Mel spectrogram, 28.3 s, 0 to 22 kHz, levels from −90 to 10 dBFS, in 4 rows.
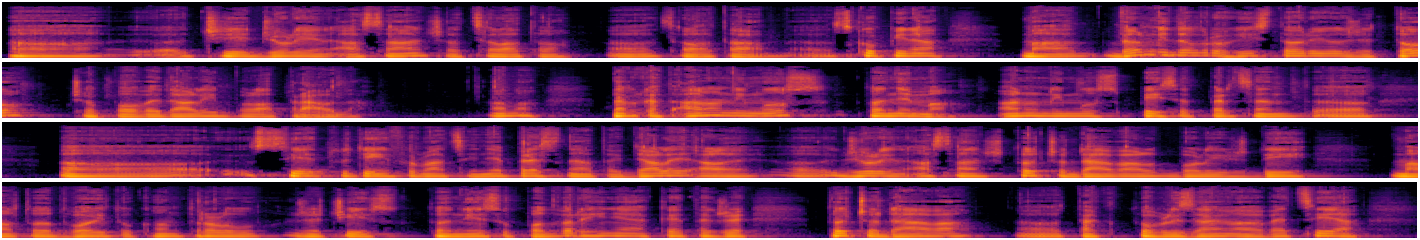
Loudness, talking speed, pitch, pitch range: -23 LUFS, 150 wpm, 110 Hz, 105-120 Hz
